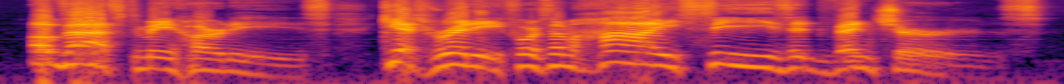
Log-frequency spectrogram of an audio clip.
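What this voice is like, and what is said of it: Pirate sailor voice. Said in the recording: “talk like a sailor”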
